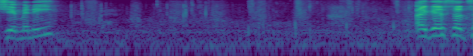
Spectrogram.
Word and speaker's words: Gemini: Jiminy is uh the little guy attached to my butt. It's spelled like Gemini, but it's spel pronounced Jiminy.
